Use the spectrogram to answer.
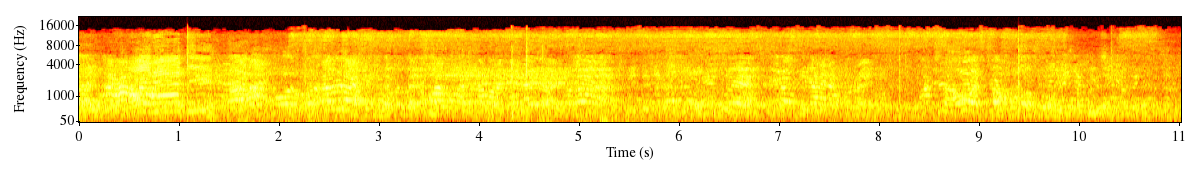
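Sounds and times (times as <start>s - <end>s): people talking in a large hall: 0.0s - 11.0s.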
